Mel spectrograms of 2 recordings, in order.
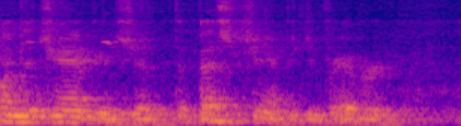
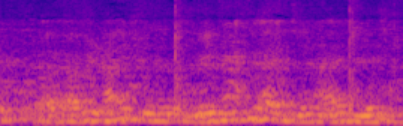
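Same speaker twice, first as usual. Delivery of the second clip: usual speaking voice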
